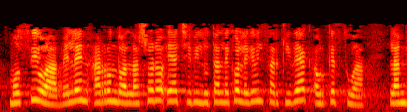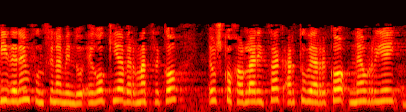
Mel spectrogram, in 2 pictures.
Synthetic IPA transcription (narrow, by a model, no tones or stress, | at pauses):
mo̞sio̞aβe̞le̞naro̞nd̪o̞ald̪aso̞ɾo̞ʔe̞at͡ʃiβild̪ut̪ald̪e̞kole̞ɣe̞βilt͡saɾkið̞e̞akʰawɾke̞st̪ua | lambið̞e̞ɾe̞ɱfunt͡sio̞name̞nd̪uʔe̞ɣ̞o̞kiaβe̞ɾmat͡se̞ko̞ | e̞wsko̞ʝawɾlaɾit͡sakaɾt̪uβ̞e̞are̞ko̞ne̞wrie̞j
